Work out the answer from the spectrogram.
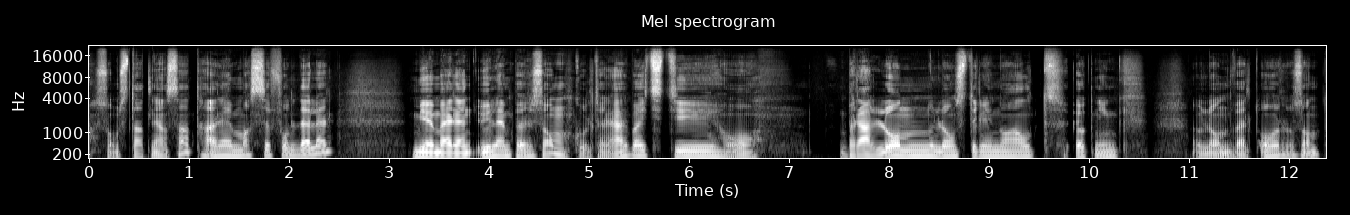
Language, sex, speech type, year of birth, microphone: Norwegian, male, spontaneous, 1985, Shure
